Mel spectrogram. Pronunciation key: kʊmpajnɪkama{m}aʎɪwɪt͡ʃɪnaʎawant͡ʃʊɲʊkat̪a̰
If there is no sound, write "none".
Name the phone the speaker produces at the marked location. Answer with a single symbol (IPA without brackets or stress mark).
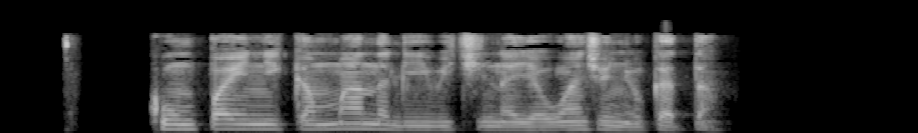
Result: n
